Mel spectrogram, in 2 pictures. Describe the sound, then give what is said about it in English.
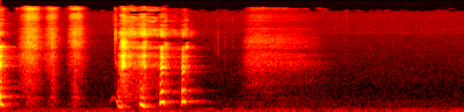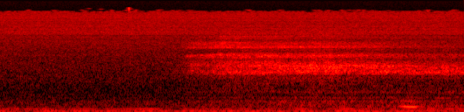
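In a guided breathing exercise, audible breaths push air out through the nose on a count of four in a few strong, breathy bursts, then a quieter, slower airy breath follows over a low steady hum. No one speaks. “Anyway, let's start by taking a couple nice deep breaths here in through the nose on the count of four or with the count of four, and then exhaling again through the nose with the count of four.”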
